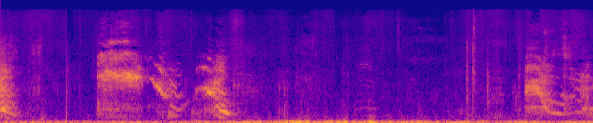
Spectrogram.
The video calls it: Som de alpaca 🦙 Alpaca sound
